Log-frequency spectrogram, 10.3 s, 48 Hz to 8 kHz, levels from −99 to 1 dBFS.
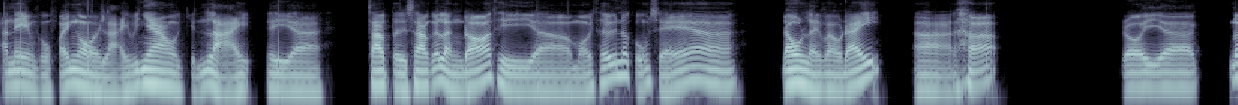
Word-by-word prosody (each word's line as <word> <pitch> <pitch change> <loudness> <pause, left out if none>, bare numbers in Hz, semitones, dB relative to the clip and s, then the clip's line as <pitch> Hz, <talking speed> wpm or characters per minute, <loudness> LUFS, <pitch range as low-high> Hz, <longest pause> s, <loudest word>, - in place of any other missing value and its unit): anh 115 - -3
em 125 -3 +2
cũng 100 -1 -6
phải 110 - -1
ngồi 120 -6 +2
lại 95 +1 -3
với 120 - -1
nhau, 130 -4 +4
chỉnh 100 +1 -10
lại 100 -4 +2
thì, 105 -2 -2
à, 95 -2 -2 0.4
sau 125 0 +7
từ 110 -3 -2
sau 125 +4 +3
cái 145 - 0
lần 110 -9 +2
đó 125 - +5
thì, 105 - -2
à, 95 -1 -3
mọi 95 +3 -4
thứ 155 +8 -1
nó 200 - 0
cũng 145 -6 -6
sẽ, 125 +7 -1
ơ, 135 -5 -1 0.4
đâu 135 +2 +5
lại 110 -6 +2
vào 105 -1 -1
đấy. 140 - +2 0.3
À, 100 -1 -3
đó. - - +1 1.0
Rồi, 115 0 -1
à, 115 -1 -1 0.3
nó 175 - 0
115 Hz, 205 wpm, -24 LUFS, 100-130 Hz, 1.0 s, sau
